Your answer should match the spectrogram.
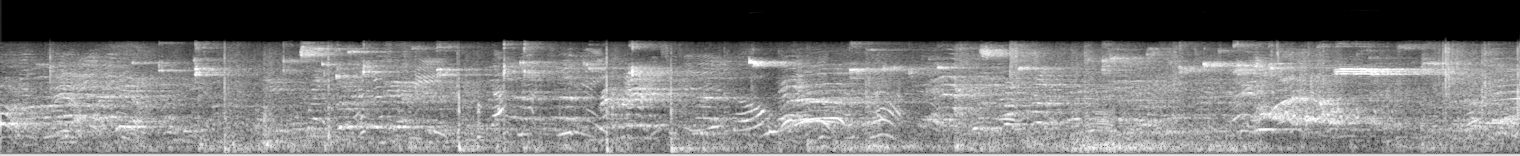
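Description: Echoing gym ambience at a basketball game: many voices chattering and calling out, with a basketball bouncing and sneakers squeaking on the hardwood floor.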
